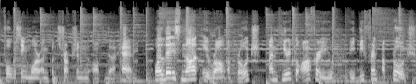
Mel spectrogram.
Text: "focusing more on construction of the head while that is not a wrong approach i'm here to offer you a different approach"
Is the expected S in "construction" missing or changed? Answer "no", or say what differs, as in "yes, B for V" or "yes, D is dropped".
no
